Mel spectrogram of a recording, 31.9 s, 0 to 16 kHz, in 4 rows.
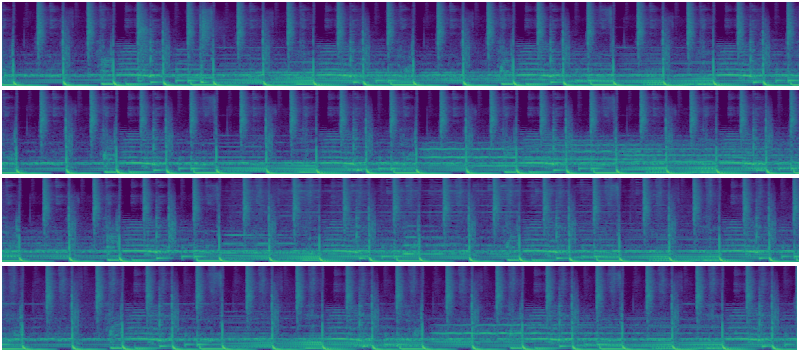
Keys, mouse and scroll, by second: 3.2-8.7 middle drag, 9.1-11.6 middle drag, 14.0 a, 14.4 a, 17.8 click, 19.7 right click, 20.4-21.5 drag, 22.8 Escape, 24.2 a, 26.6 k.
